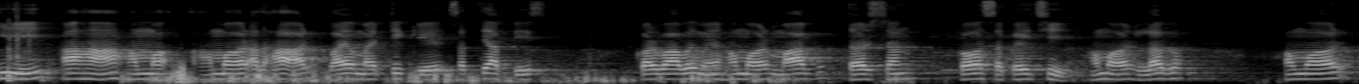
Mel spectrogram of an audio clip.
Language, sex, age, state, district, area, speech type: Maithili, male, 45-60, Bihar, Madhubani, rural, read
